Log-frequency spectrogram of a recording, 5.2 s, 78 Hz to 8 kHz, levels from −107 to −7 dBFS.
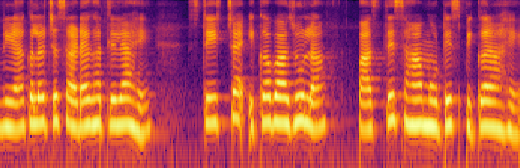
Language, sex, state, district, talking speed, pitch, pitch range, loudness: Marathi, female, Maharashtra, Sindhudurg, 185 wpm, 250 Hz, 235-270 Hz, -14 LUFS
